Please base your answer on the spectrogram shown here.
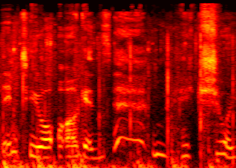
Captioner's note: Miss Circle inhales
